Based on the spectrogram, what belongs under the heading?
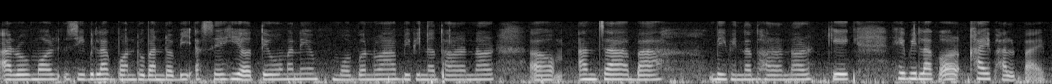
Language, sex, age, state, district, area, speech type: Assamese, female, 18-30, Assam, Nalbari, rural, spontaneous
